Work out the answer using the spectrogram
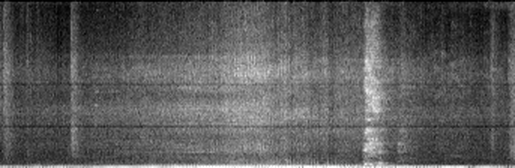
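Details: Honda Revo FI injection moped after fixing loss of spark and non-spraying injector (TPS suspected): engine fires, steady even putter with light rev, no misses or knocks; running normally.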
